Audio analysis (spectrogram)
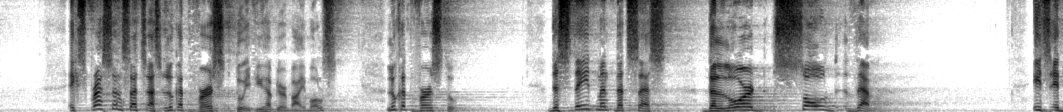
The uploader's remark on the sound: This podcast was recorded live last May 14, 2023 at Zamboanga City Alliance Evangelical Church.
